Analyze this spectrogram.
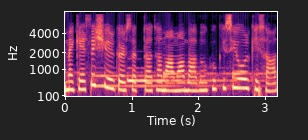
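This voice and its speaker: Music plays in the background as a woman speaks. Her high pitch shows ordinary pitch variation. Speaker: horror story narrator. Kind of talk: horror story narration.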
